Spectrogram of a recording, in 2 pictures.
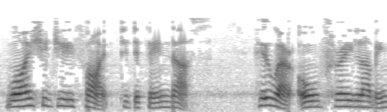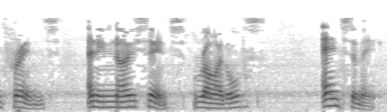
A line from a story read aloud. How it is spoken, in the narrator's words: exclaimed the ruler of Oz, in a gentle but chiding voice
